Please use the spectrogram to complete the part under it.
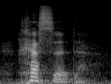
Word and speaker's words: Chesed: It is the Hebrew word Chesed, and you got to spit a little bit to say it right. Chesed.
